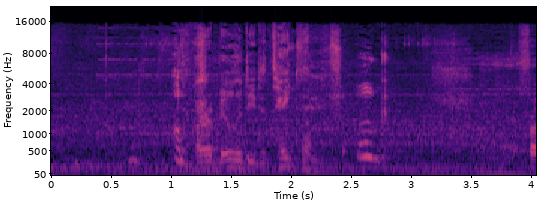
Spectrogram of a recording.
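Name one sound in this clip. A young man whimpers and sobs in fear.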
